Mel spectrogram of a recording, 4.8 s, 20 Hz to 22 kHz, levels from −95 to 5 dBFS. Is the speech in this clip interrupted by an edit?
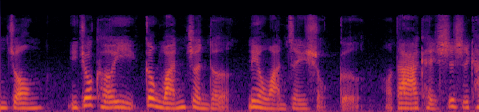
yes; 1 cut; at 3.7 s

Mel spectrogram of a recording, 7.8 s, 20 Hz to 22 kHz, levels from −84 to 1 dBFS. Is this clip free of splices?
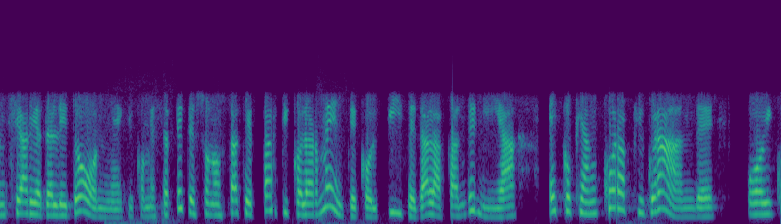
yes; 0 cuts

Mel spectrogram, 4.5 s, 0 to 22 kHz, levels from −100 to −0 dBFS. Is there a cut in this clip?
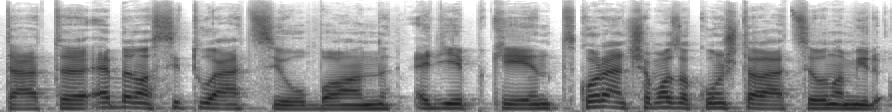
no; 0 cuts

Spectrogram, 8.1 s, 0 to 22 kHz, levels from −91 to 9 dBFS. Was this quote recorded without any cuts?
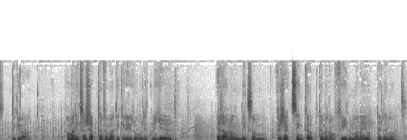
yes; 0 cuts

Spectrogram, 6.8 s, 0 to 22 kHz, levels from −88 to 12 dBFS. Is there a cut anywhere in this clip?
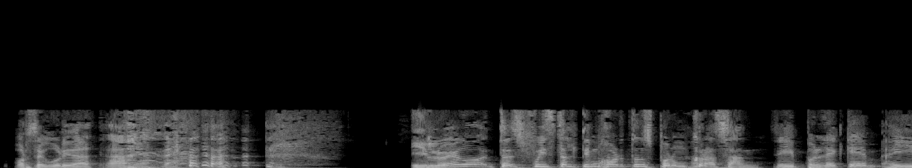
no; 0 cuts

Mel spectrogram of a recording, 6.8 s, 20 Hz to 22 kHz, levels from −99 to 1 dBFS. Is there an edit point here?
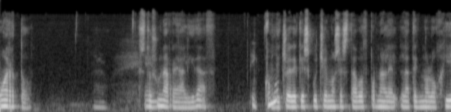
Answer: no; 0 cuts

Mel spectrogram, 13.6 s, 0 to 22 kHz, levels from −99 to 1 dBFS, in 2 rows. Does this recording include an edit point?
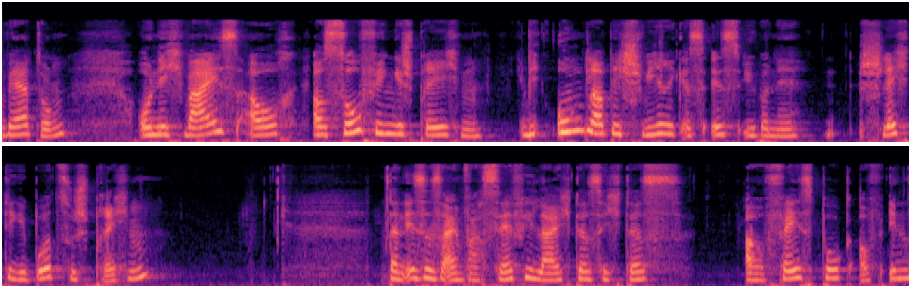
yes; 1 cut; at 2.3 s

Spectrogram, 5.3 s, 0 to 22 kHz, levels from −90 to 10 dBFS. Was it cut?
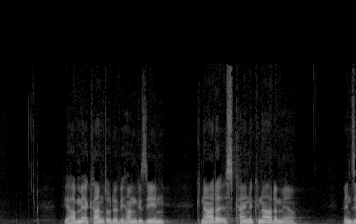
no; 0 cuts

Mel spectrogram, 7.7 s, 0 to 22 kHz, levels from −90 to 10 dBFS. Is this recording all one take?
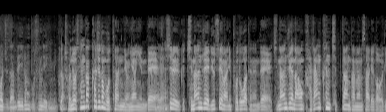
yes; 0 cuts

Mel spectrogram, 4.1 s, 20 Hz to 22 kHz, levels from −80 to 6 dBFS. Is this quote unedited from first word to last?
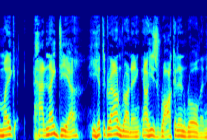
no; 1 cut; at 2.9 s

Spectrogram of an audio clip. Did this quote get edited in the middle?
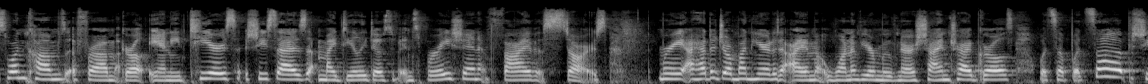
yes; 2 cuts; at 1.2 s, 7.8 s

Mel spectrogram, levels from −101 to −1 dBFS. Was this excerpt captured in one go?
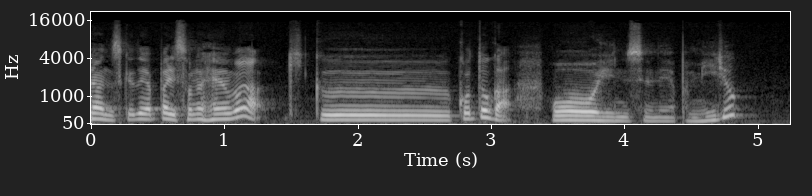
no; 1 cut; at 3.3 s

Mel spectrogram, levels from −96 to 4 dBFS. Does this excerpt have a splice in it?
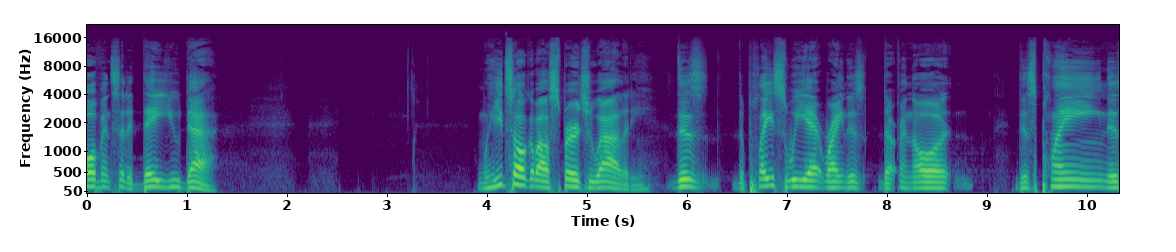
yes; 3 cuts; at 5.8 s, 7.6 s, 8.1 s

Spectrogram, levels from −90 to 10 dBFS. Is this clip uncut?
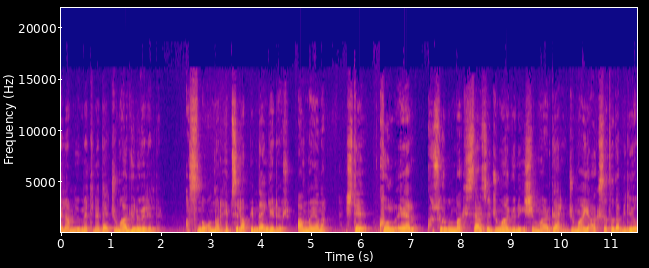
no; 3 cuts; at 4.7 s, 6.2 s, 7.2 s

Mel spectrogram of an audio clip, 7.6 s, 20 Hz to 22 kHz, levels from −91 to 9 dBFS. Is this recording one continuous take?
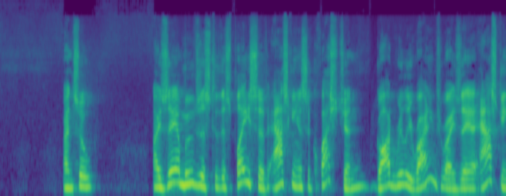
yes; 0 cuts

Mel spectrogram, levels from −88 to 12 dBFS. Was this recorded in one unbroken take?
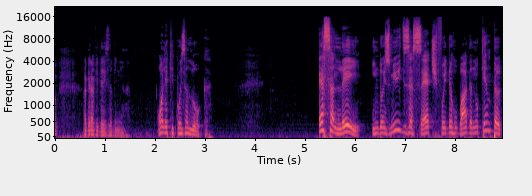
yes; 0 cuts

